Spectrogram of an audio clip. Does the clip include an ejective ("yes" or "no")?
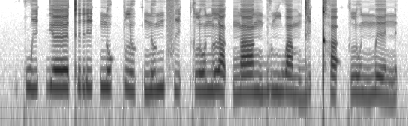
no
